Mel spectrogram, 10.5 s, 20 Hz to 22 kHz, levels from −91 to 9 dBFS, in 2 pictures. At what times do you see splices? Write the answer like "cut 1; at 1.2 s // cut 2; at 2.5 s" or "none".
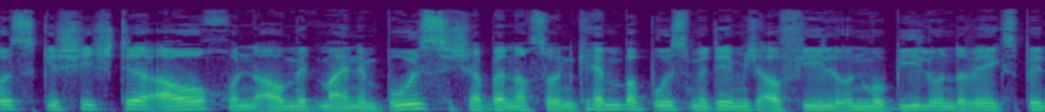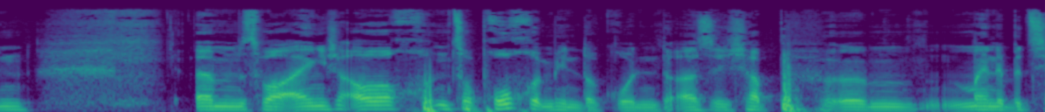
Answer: none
